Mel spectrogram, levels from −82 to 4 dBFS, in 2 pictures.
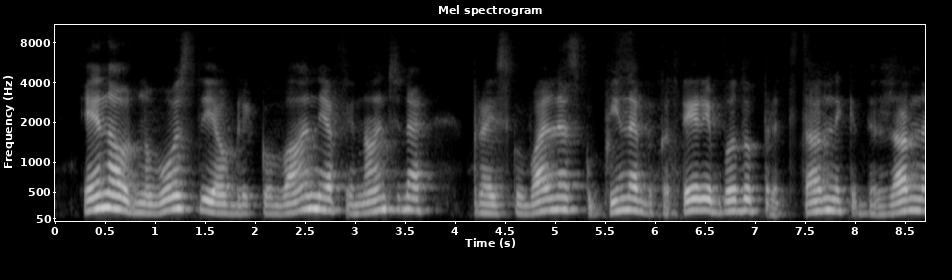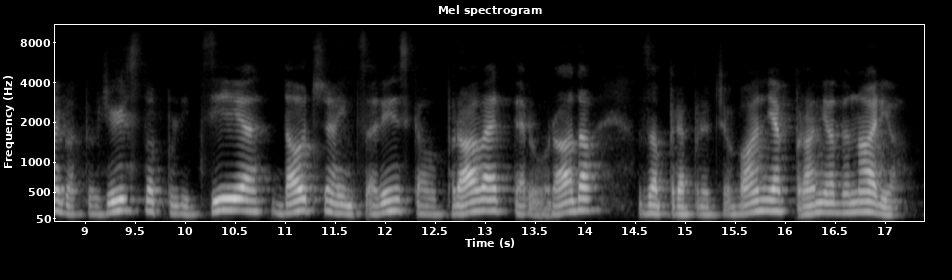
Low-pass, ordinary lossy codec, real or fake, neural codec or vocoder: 9.9 kHz; none; fake; codec, 24 kHz, 1.2 kbps, DualCodec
